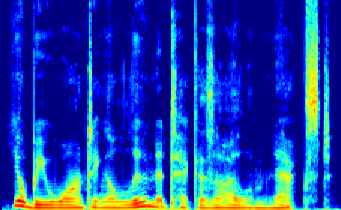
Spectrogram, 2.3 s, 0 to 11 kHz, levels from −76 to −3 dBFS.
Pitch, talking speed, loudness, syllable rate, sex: 165 Hz, 185 wpm, -18 LUFS, 5.5 syllables/s, female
